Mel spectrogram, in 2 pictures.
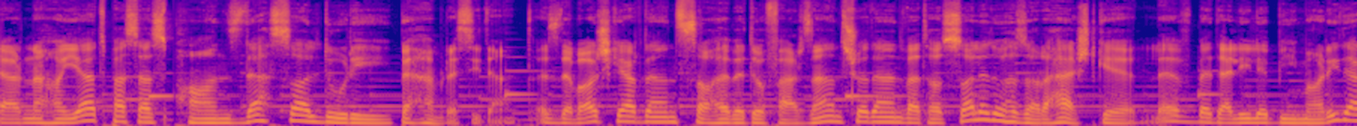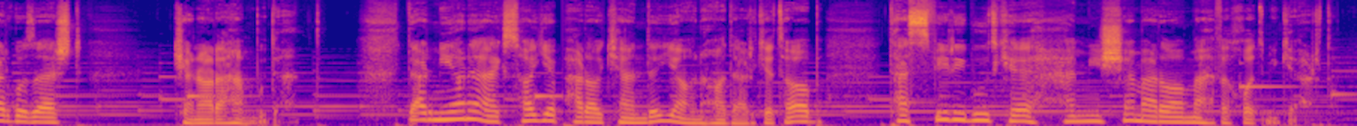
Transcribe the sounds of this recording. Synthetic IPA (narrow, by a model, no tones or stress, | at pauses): d̪̥æɾnæɦɒːjæt̪ʰpʰæsæzpʰɒːnzd̪æhsɒːld̪uːɾiːb̥e̞ɦæmrḛsḭːd̪æ̰nd̪̥e̞̰zd̪e̞vɒːd͡ʒcʰæɾd̪ænd̪sɒːɦe̞be̞d̪o̞fæɾzænd̪̥ʃo̞d̪ænd̪væt̪ʰɒːsɒːle̞d̪o̞he̞zɒːɾo̞ɦæʃt̪cʰe̞le̞vbe̞d̪æliːle̞biːmɒːɾiːd̪æɾɡo̞zæʃt̪ | cʰe̞nɒːɾeɦæmbṵːd̪ænd̪̥ | d̪æɾmijɒːneæcshɒːje̞pʰæɾɒːcʰænd̪e̞je̞ɒːnɦɒːd̪æɾcʰe̞t̪ʰɒːb | t̪ʰæsfiːɾiːbuːd̪̥cʰe̞hæmiːʃe̞mæɾɒːmæhve̞xo̞d̪mḭːcʰæɾd̪̥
